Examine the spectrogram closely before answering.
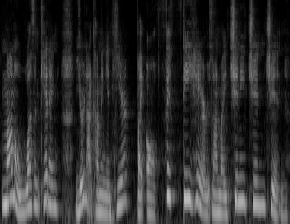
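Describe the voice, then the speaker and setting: Lady doing a little girl puppy in a kids story, scared but plucky, highish n animated. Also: measured pace. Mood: startled, defiant. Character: little female puppies, young sisters, plucky but scared. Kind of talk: children's storybook read-aloud.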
